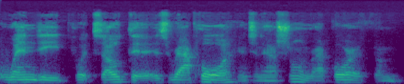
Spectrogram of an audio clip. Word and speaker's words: rapport: yeah building rapport yeah it's not rapport by the way it's rapport a french word um that's spelled r a p p t so that's why you were joking about it because it is a t but it's a silent t for the french word right so your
